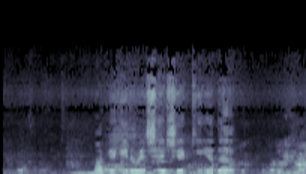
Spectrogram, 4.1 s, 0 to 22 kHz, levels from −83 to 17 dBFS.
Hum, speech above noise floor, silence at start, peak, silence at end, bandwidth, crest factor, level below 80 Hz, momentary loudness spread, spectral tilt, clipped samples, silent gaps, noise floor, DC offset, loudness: none; 25 dB; 0.05 s; 0 dBFS; 0 s; 15.5 kHz; 18 dB; -54 dBFS; 19 LU; -2.5 dB/octave; under 0.1%; none; -41 dBFS; under 0.1%; -15 LUFS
